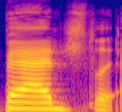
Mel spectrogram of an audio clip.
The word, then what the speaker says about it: Badgley: Badgley. I was calling him Bagdley with a B.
